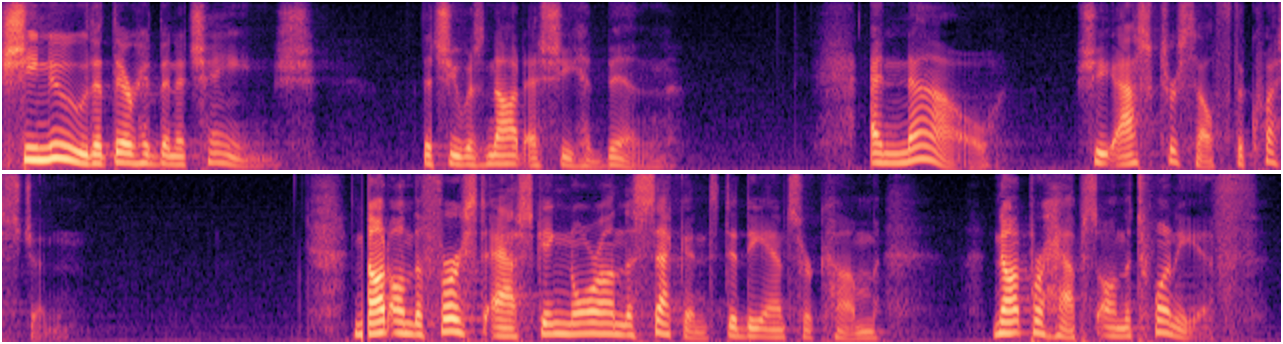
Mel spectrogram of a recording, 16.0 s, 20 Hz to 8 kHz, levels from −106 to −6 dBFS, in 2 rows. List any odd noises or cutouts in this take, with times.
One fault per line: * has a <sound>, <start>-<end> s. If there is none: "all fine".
* has a dropout, 10.2-10.3 s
